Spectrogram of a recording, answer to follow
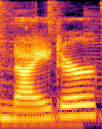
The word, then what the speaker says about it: nighter: As the sound in a nighter is between two vowels, it's usually pronounced as the fast sound in the American accent.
